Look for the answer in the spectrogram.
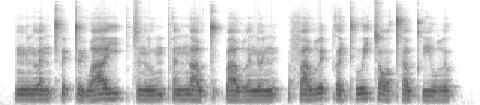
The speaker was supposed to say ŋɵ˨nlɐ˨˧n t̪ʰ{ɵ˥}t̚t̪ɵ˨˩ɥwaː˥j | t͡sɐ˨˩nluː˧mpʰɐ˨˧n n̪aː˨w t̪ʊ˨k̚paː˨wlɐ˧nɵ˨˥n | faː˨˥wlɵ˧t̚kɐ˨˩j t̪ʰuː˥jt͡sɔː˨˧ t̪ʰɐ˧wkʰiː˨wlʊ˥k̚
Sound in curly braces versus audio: incorrect: ɵ˨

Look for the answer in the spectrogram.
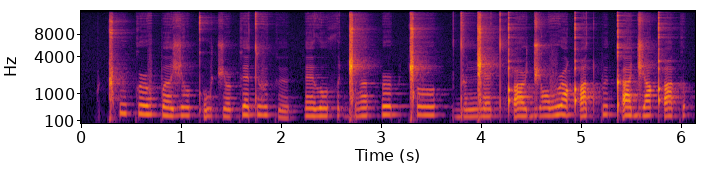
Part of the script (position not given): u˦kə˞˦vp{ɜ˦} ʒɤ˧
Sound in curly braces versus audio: incorrect: ɜ˧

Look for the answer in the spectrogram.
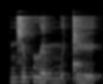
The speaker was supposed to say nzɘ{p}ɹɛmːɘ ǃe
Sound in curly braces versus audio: correct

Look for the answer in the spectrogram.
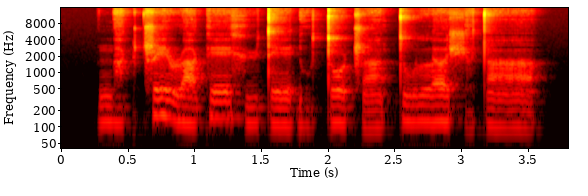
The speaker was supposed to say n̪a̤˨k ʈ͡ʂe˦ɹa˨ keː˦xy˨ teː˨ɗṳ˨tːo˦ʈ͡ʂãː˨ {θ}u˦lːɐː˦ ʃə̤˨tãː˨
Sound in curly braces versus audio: incorrect: tː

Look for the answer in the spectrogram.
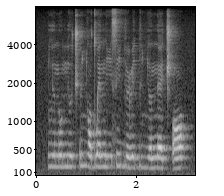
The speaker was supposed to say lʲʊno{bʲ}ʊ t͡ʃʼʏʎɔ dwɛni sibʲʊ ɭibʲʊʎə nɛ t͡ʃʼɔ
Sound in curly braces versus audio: incorrect: mʲ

